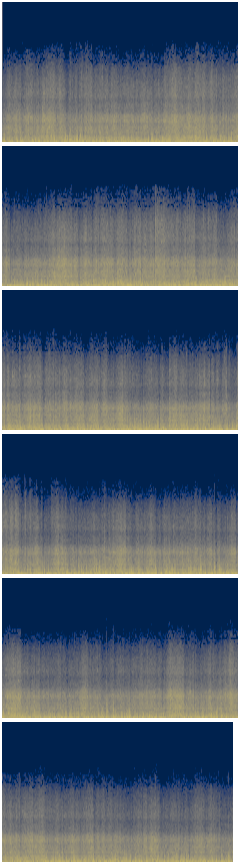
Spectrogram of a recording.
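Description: Steady rushing noise of a moving train heard from inside the carriage, with wind buffeting the microphone.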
